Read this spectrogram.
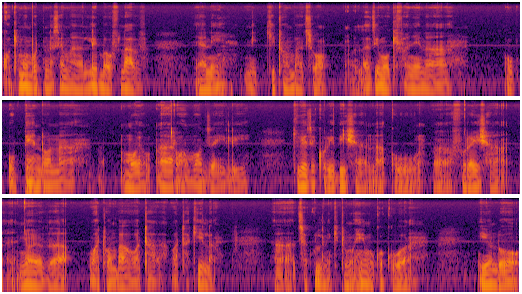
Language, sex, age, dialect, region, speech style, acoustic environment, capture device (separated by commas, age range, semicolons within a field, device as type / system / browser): Swahili, male, 25-34, Kenya - Nairobi Sheng-influenced, Kenya, relaxed, silence, mobile / Linux / Edge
